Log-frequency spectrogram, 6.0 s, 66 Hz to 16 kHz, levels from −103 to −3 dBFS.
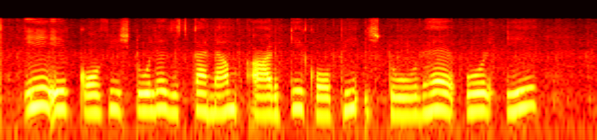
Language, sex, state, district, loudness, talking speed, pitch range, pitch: Hindi, female, Uttar Pradesh, Deoria, -21 LUFS, 140 wpm, 190-220 Hz, 205 Hz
